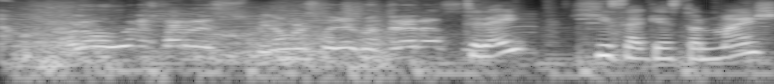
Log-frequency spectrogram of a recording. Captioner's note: speaking Spanish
